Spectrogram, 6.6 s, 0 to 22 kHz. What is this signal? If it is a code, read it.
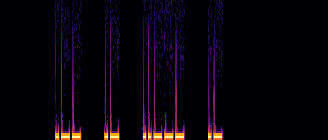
Morse code, heard as a keyed tone, about 22 wpm, spaced as for 12 wpm, 700 Hz. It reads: WA2A
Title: USA Call Signs - 3x Character Spacing - 22wpm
